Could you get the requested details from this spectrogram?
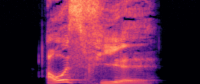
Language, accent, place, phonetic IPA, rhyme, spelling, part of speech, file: German, Germany, Berlin, [ˈaʊ̯sˌfiːl], -aʊ̯sfiːl, ausfiel, verb, De-ausfiel.ogg
- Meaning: first/third-person singular dependent preterite of ausfallen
